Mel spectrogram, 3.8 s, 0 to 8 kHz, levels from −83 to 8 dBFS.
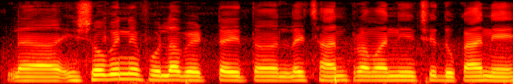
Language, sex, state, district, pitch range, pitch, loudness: Marathi, male, Maharashtra, Aurangabad, 145-155 Hz, 145 Hz, -19 LUFS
